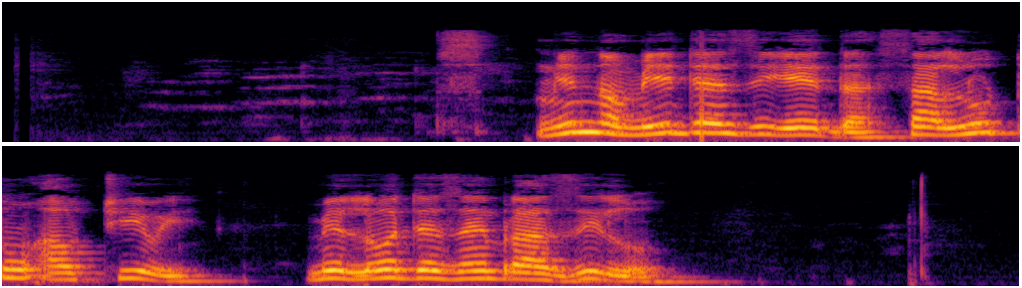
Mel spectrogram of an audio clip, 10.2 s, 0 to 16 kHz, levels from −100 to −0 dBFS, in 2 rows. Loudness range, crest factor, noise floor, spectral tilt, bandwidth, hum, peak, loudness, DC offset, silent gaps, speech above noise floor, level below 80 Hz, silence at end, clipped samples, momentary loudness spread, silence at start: 4 LU; 16 dB; -76 dBFS; -7 dB/octave; 7.4 kHz; none; -4 dBFS; -18 LUFS; under 0.1%; none; 58 dB; -60 dBFS; 1.65 s; under 0.1%; 11 LU; 2.25 s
